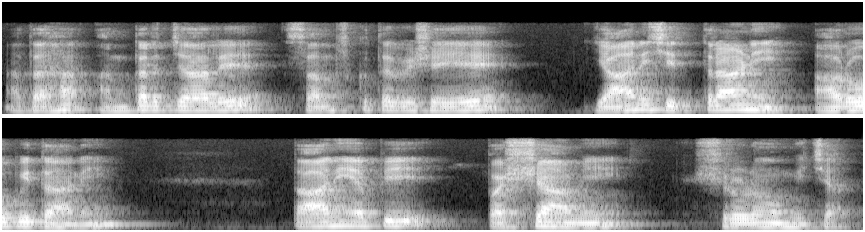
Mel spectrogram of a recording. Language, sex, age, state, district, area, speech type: Sanskrit, male, 45-60, Andhra Pradesh, Kurnool, rural, spontaneous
